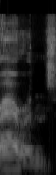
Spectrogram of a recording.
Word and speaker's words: Aarons: I think Farke might see something of Max Aarons, or Aarons as he's pronounced, in Cody Drama.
